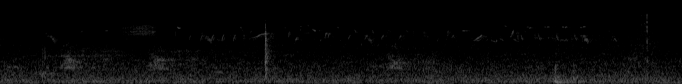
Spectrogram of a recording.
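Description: A small bird twittering, a quick run of short high chirps lasting a few seconds, over a steady background hiss. There is a sharp click about two and a half seconds in and another near the end.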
